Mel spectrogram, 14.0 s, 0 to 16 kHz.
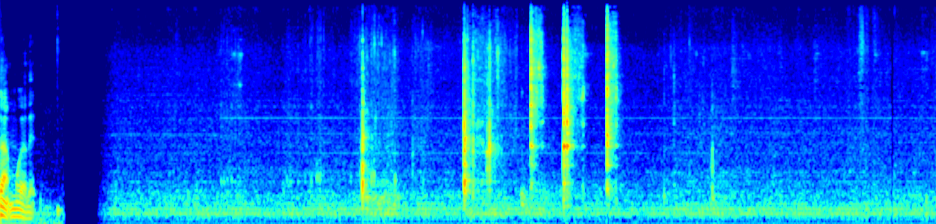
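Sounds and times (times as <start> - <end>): metal spoon scraping a bowl: 7.0 - 9.3.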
